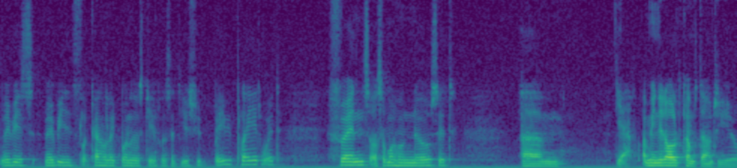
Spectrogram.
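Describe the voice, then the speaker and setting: A man mumbling at a medium pitch and moderate pace, with ordinary pitch variation and long, frequent pauses. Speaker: video game reviewer. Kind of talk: casual game review monologue. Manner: halting, hesitant.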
